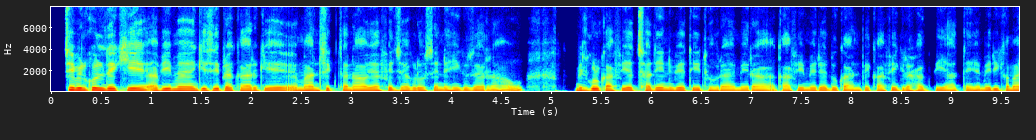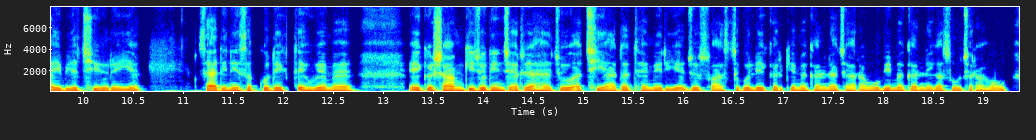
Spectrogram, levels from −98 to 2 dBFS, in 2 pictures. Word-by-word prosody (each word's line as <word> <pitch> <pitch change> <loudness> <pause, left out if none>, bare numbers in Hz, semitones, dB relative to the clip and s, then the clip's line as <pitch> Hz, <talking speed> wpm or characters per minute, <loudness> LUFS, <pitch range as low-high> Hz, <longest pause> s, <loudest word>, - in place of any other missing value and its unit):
जी, 200 - +8
बिल्कुल, 185 0 +7
देखिए 175 +2 +5
अभी 150 +2 +5
मैं 155 -1 +4
किसी 155 0 +2
प्रकार 140 -1 +1
के 145 0 +1
मानसिक 130 +1 0
तनाव 130 0 +1
या 130 - +2
फिर 135 +1 -1
झगड़ों 125 0 0
से 130 0 -3
नहीं 125 0 -1
गुजर 120 -1 -2
रहा 115 0 -4
हूँ। 135 +10 -4 0.6
बिल्कुल 145 +2 +4
काफ़ी 140 0 0
अच्छा 135 +1 0
दिन 130 0 +1
व्यतीत 130 0 -1
हो 130 - -1
रहा 125 -1 -1
है 125 - -2
मेरा, 125 0 -3 0.2
काफ़ी 125 +1 -2
मेरे 125 0 -1
दुकान 125 0 -3
पे 125 - -4
काफ़ी 120 +1 -3
ग्राहक 120 0 -4
भी 130 -1 -1
आते 120 0 -5
हैं, 120 -1 -1
मेरी 130 +2 0
कमाई 130 0 0
भी 135 0 -1
अच्छी 130 +1 -1
हो 120 - +2
रही 120 +1 -1
है। 150 +7 -1 0.7
शायद 140 0 +3
इन्हीं 135 0 +2
सब 135 0 -3
को 135 0 +1
देखते 130 +1 0
हुए 130 0 +2
मैं 130 0 0 0.6
एक 130 +1 +1
शाम 130 0 +2
की 140 - +1
जो 135 - +4
दिनचर्या 130 0 +1
है 130 0 0
जो 130 0 -1
अच्छी 135 +2 -2
आदत 130 0 -1
है 130 - +1
मेरी 125 0 -1
जो 130 +1 0
स्वास्थ्य 125 0 -5
को 130 - +2
लेकर 125 0 -1
के 130 - -2
मैं 130 0 -1
करना 130 +1 -2
चाह 125 -1 -4
रहा 130 +2 -4
हूँ 140 - -2
वो 135 - 0
भी 135 +1 +1
मैं 135 0 -1
करने 130 0 -2
का 135 - 0
सोच 130 0 -4
रहा 120 -2 -4
हूँ, 125 +9 -3
130 Hz, 245 wpm, -23 LUFS, 125-135 Hz, 0.7 s, जी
